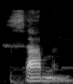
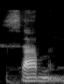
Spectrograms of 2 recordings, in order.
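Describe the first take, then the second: First: The L sound is silent in the word. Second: The same.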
